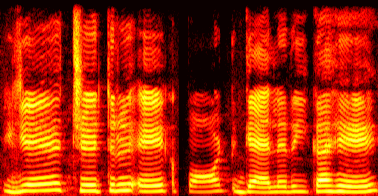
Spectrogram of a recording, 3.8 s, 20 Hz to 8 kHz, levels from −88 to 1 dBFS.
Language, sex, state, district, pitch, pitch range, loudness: Hindi, female, Madhya Pradesh, Bhopal, 230 Hz, 215-245 Hz, -13 LUFS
